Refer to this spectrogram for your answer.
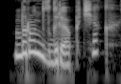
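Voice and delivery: usual speaking voice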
